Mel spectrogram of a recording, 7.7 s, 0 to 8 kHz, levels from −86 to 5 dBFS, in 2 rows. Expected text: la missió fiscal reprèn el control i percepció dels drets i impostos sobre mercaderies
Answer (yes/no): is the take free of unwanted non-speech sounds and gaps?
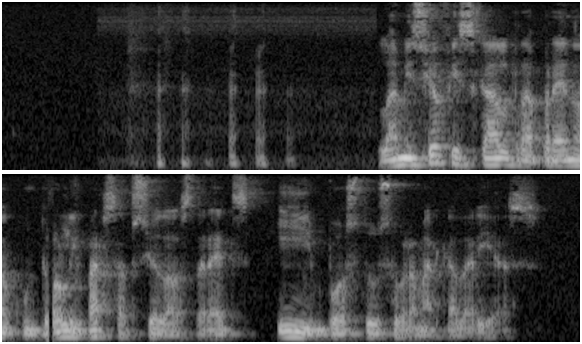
no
